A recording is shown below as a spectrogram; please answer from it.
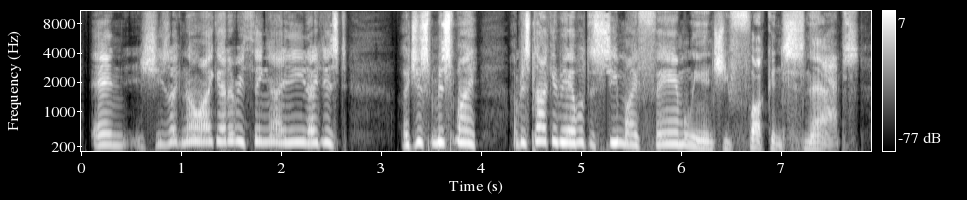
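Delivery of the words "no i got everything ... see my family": high-pitched imitation of someone close to tears; mock upset. Woman tells friend she misses family, mock upset. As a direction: hurry it out as if holding back tears.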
